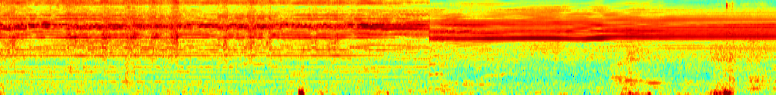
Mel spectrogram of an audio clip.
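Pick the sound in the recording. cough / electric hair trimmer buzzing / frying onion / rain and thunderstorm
electric hair trimmer buzzing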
